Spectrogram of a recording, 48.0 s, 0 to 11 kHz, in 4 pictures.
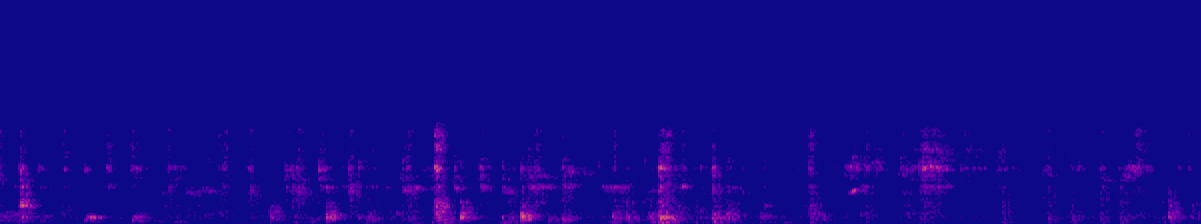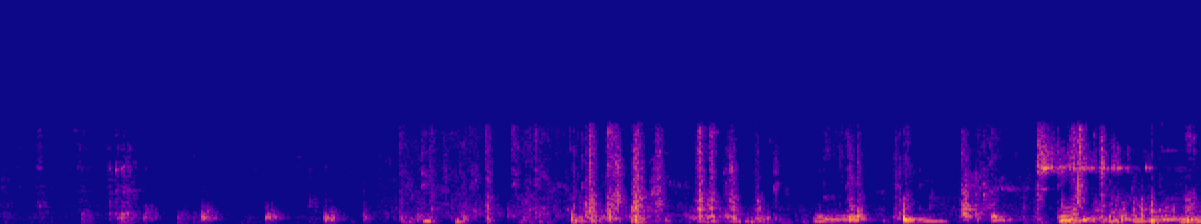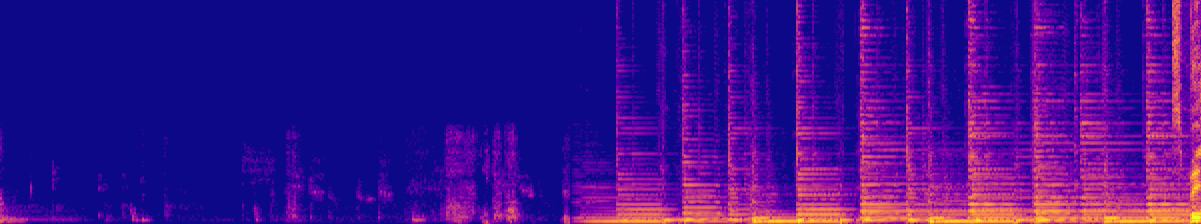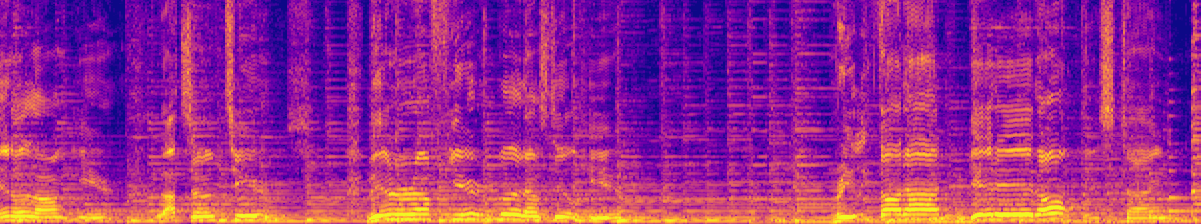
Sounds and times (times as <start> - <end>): Acoustic guitar: 20.2 - 24.4, 29.8 - 48.0.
